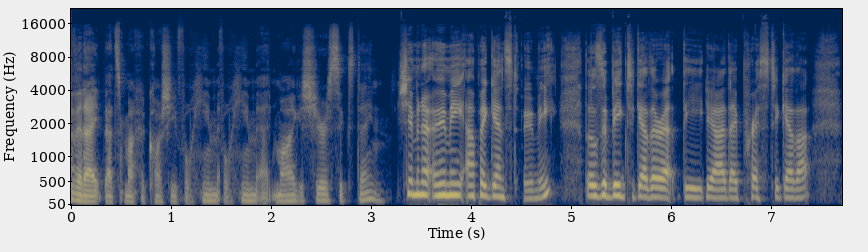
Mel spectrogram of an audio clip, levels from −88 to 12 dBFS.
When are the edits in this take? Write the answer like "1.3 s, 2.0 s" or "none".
1.5 s, 3.2 s, 4.5 s, 5.5 s, 6.3 s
